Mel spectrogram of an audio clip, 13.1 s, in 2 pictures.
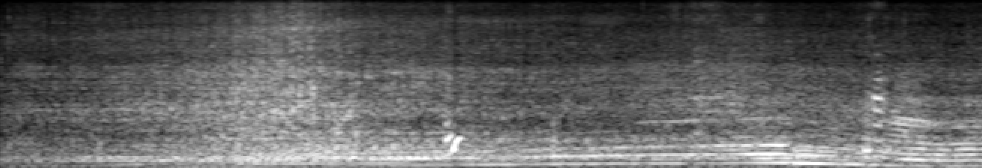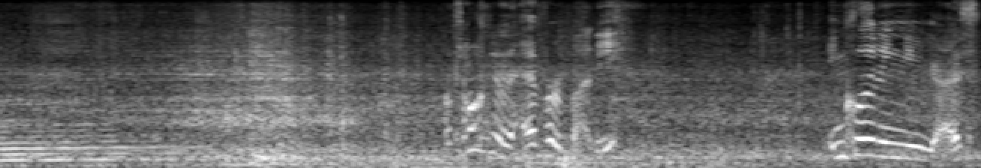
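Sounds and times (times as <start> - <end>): car engine revving while driving: 0.2 - 9.3.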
